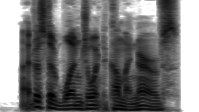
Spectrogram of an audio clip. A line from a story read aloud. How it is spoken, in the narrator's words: he mumbled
